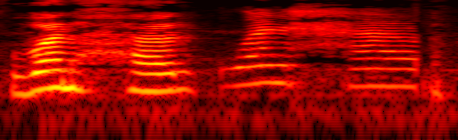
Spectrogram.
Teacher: ہا از come from the middle part of the throat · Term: حروف حلقی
